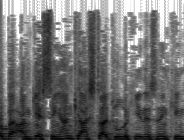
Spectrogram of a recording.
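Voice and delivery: ordinary delivery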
